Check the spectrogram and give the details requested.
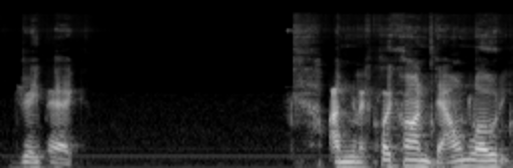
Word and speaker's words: JPG: ahead and open eagle.jpg that jpg is pronounced jpeg i'm gonna click on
